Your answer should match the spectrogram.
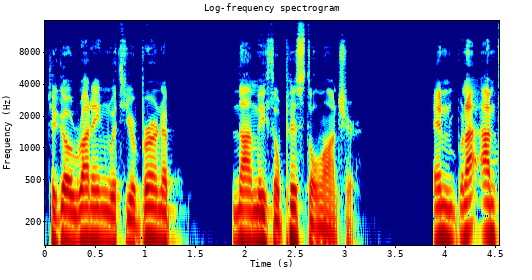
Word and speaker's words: Byrna: Did you know that Byrna, they sell, it's spelled B-Y-R-N-A.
